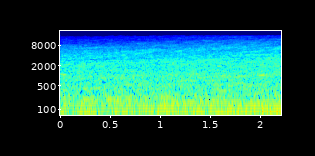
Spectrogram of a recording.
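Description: A steady low rumbling drone with an even hiss above it, unchanging throughout.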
